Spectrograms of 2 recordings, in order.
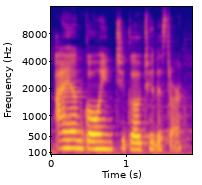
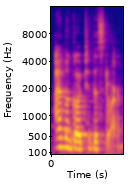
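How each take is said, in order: First: "I am going to" is said fully, word by word. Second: "I am going to" is squeezed into "I'm gonna". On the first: "instead of saying I am or I am going to" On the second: "we would just say I'm a"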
